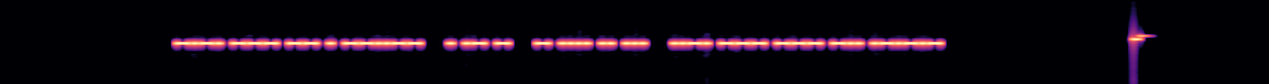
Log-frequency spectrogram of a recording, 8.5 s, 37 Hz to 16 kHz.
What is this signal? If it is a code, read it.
Morse code, heard as a keyed tone, about 43 wpm, 700 Hz. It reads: COME, EAT THIS FOOD.
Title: Sentences from Top 1000 Words - Review Part 1 - 45wpm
